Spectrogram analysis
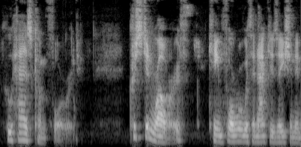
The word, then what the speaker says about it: Raworth: It's Raworth, so Ray Drop of Golden Sun Worth. Raworth.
